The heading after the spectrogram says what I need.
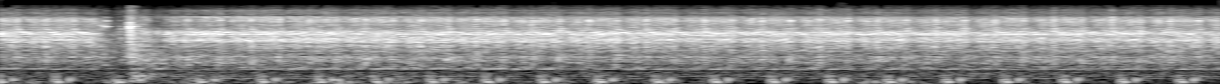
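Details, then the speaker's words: Briggs & Stratton ride-on mower engine on starting spray: uneven chugging about three pulses a second, struggling to catch and keep running; owner suspects the carburetor needs cleaning. "okay every bit of spray the cab is probably gonna have to be clean here but we're gonna try so yeah it's a job for tomorrow clean the carbine"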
